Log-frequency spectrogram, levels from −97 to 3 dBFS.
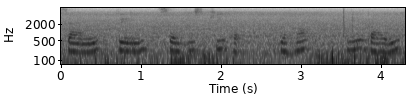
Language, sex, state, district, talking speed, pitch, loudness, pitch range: Hindi, female, Punjab, Pathankot, 125 wpm, 215 Hz, -18 LUFS, 205-225 Hz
